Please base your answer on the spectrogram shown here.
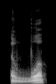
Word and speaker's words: Whoop: Whoop strap, hit us up. We're about to give you a free. It's pronounced whoop, actually. Whoop. Whoop. Like, you're talking about me getting my ass beat by my parents.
